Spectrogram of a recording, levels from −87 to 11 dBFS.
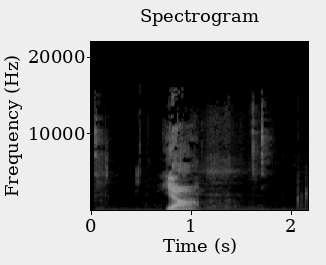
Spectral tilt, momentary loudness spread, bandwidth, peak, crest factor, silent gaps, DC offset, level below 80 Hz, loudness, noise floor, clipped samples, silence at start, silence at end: -2.5 dB/octave; 22 LU; 16 kHz; -8 dBFS; 28 dB; none; under 0.1%; -66 dBFS; -28 LUFS; -63 dBFS; under 0.1%; 0.05 s; 0.45 s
